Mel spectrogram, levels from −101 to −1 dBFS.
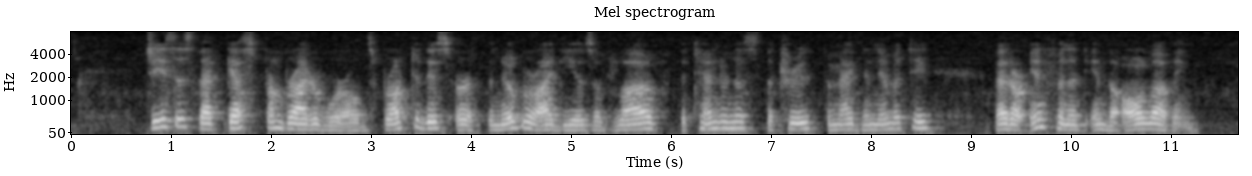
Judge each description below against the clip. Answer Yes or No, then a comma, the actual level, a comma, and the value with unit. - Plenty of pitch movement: No, average, 4.4 semitones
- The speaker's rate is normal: Yes, average, 145 wpm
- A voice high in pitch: No, medium, 155 Hz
